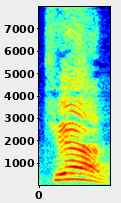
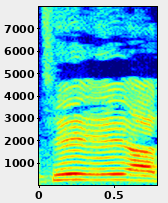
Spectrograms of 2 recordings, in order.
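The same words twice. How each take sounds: First: "চেয়ার" in one unbroken beat; "চেয়ার" whole and compact; said all together. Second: "চেয়ার" dragged apart as che-e-ar; wrongly broken up. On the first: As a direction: punch out "চেয়ার" as a single piece. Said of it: "একসাথে বলতে হবে". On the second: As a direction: stretch the vowel of "চেয়ার" into separate pieces. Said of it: "এরকম বললে হবে না কিন্তু". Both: Shown as a demonstration.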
